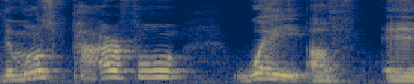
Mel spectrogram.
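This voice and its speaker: A man speaks with a Spanish accent. His pitch swings very widely. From Chile. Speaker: motivational coach. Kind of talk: motivational talk to camera. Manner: mumbles a lot.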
